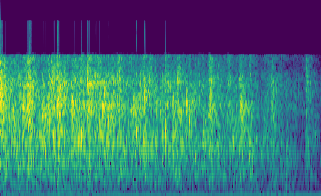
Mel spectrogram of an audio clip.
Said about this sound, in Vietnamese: Dạ, chúng con cũng xin các quý Phật tử trong một tràng vỗ tay để tri ân thầy.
